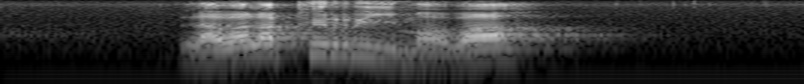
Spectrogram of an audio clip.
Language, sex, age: Northern Sotho, male, 25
